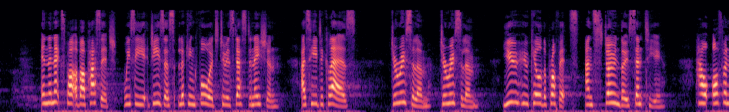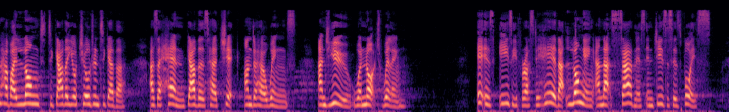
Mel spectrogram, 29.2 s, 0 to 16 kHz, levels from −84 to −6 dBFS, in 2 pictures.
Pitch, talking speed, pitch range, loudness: 260 Hz, 145 wpm, 235-285 Hz, -21 LUFS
